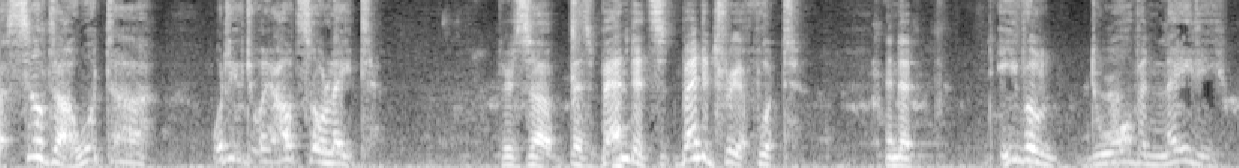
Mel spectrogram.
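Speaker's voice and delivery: lightly put-on formal character voice, soft; adventurer character, urgent and hushed. Adventurer warns a friend of bandits, lightly voiced and hushed. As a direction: warn a friend discreetly, in character.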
